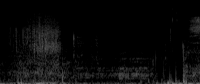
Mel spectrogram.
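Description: Faint handling sounds on a desk, with a soft rustle early and a short soft click near the end.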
